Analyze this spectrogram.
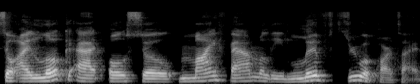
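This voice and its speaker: A woman with a slight South African accent speaks in a very deep, low voice, her pitch rising and falling in an ordinary way over a quiet background. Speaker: interview guest. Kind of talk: interview conversation. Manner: animated.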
